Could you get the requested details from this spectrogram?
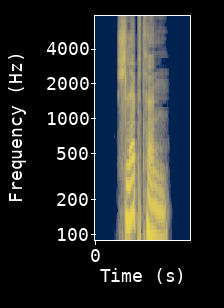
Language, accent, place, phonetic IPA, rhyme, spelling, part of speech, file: German, Germany, Berlin, [ˈʃlɛptn̩], -ɛptn̩, schleppten, verb, De-schleppten.ogg
- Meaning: inflection of schleppen: 1. first/third-person plural preterite 2. first/third-person plural subjunctive II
